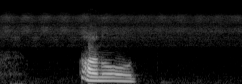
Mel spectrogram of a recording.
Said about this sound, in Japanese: だからあの、えーと、例えば今僕が喋ってるのでももう後ろのセミの声が、うん、あのやっぱどうしても入ってしまうんですよね。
